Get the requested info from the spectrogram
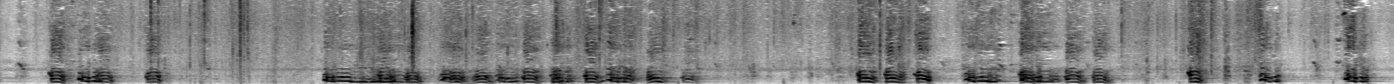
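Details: Two Black and Tan Coonhounds, one two years old and one nine months old, bay at a treed raccoon in quick, rhythmic bursts of ringing barks.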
